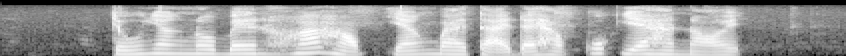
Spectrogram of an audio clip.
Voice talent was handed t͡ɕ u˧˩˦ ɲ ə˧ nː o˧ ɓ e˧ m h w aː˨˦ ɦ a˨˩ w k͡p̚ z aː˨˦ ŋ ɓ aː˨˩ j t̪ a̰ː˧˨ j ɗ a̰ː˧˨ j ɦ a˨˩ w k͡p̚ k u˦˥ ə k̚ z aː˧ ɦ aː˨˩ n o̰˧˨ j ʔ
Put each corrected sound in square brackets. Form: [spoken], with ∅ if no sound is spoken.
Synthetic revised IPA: t͡ɕ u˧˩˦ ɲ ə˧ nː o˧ ɓ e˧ [n] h w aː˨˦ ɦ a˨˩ w k͡p̚ z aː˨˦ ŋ ɓ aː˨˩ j t̪ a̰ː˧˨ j ɗ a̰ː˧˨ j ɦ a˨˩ w k͡p̚ k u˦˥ ə k̚ z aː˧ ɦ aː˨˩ n o̰˧˨ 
